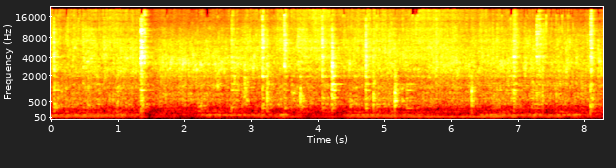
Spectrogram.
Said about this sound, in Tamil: வெங்காயம் வந்து கொஞ்சம் பொன்னிறமாக வதங்கட்டும்.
